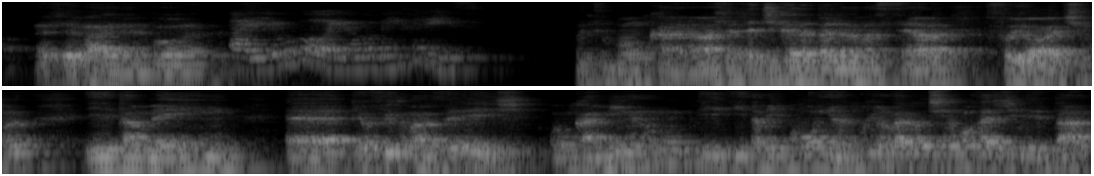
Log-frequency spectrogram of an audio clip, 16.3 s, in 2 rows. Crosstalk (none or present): none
